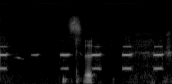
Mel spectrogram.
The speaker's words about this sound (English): My truck is beeping at me because I'm trying to back up. I thought it was a radar detector or some Florida shit.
